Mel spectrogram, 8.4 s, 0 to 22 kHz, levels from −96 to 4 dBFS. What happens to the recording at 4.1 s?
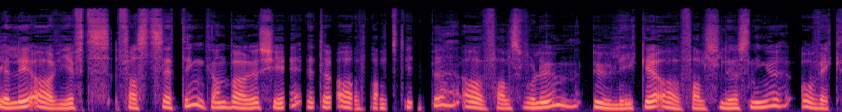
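At 4.1 s the speech drops out in soft-edged gaps, fading down and back up rather than cutting off. It sits inside a stretch from 2.83 s to 4.33 s where about 0.77 s of sound in total goes missing, scattered across roughly 1.5 s, the longest single gap around a tenth of a second. This is AAC frame loss with muting. The decoder replaced lost frames with silence, and the overlapping transform windows smoothed each hole's edges into short fades.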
